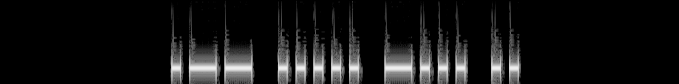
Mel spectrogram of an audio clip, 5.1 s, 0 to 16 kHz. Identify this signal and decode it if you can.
Morse code, heard as a keyed tone, about 18 wpm, 700 Hz. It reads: W5BI
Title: Speed Racing - USA Call Signs 15wpm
